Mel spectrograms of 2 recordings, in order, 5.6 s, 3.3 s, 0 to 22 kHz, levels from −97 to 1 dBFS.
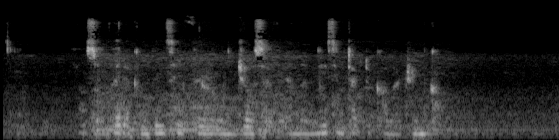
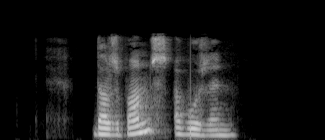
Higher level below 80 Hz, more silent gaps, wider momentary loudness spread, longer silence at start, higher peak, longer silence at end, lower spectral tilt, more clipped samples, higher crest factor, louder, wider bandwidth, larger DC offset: second, -74 dBFS vs -66 dBFS; neither; first, 14 LU vs 11 LU; second, 0.05 s vs 0.95 s; second, -14 dBFS vs -6 dBFS; about the same, 0.85 s vs 0.9 s; second, -3 dB/octave vs -5.5 dB/octave; neither; first, 26 dB vs 20 dB; second, -35 LUFS vs -25 LUFS; first, 13.5 kHz vs 8.2 kHz; neither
